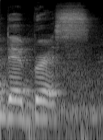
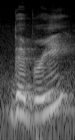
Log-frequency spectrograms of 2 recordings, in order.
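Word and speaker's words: debris: buat gue selanjutnya ini gue dulu Bacanya adalah Jebres tapi gue tahu esnya itu disini sekarang Sailen jadi Debby Debby Debby d Hai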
